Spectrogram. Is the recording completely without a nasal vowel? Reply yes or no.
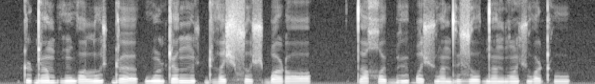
no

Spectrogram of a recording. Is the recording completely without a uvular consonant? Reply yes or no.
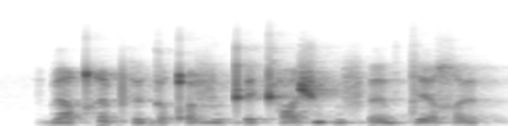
no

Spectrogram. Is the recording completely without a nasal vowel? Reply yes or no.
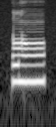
no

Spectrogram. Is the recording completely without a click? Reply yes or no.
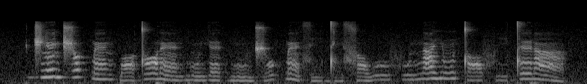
yes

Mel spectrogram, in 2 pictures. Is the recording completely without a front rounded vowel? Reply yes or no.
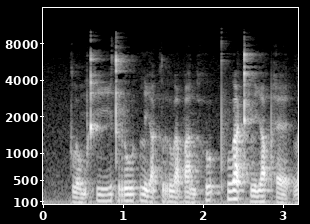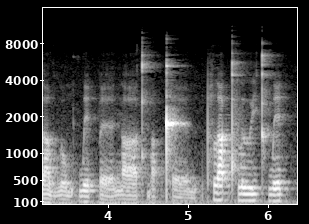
yes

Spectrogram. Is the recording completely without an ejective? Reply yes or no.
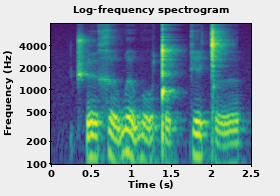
no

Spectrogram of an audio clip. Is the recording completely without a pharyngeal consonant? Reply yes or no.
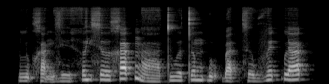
yes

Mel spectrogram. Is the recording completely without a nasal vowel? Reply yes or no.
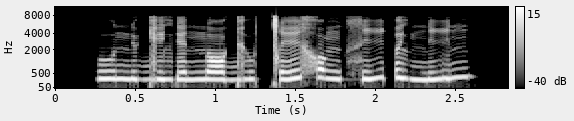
yes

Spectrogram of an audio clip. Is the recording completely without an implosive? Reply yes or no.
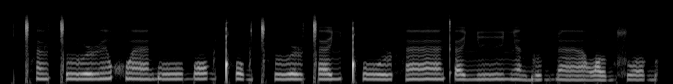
no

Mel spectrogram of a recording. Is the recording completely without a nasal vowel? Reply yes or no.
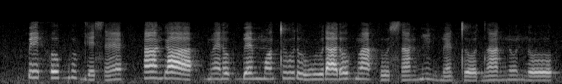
no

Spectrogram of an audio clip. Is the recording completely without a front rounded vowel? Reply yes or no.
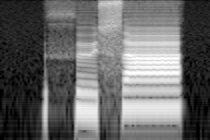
no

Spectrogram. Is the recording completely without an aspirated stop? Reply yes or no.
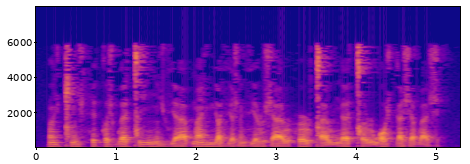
yes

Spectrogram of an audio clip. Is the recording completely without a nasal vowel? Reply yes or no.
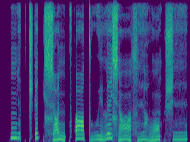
no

